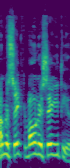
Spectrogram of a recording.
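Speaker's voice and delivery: shrill, booming, high and loud cartoon dog voice. Acting out a Family Guy argument, imitating Brian from Family Guy. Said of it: "that's my imitation of".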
